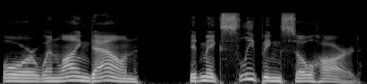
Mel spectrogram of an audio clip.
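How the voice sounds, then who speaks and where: A woman slowly reading out simple example sentences for learners. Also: low voice, lively intonation, darkish tone, smooth, dry recording, studio quality. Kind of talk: slow read-aloud example sentences.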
